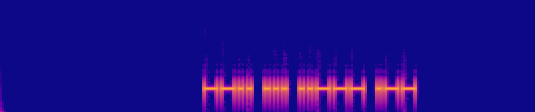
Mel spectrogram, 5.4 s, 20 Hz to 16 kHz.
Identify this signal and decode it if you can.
Morse code, heard as a keyed tone, about 28 wpm, 700 Hz. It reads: ZS2W
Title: DXCC-100 Call Signs - 4 Characters - Repeated 2x - 28wpm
